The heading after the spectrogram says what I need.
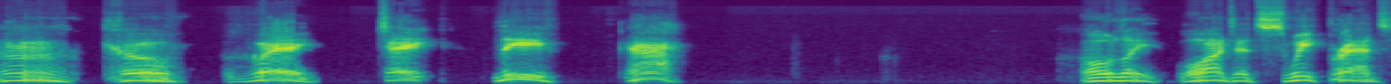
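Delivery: creaky, rough growl of a ghoulish beast. Narrating the scene to the players, voice the ghast growling at them: growling ghast voice. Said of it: "the ghast growls at you".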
